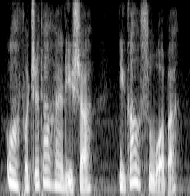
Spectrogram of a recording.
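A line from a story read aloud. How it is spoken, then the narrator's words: Displeased muttering. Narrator (Chinese): 我有些不悦的嘟囔了一句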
